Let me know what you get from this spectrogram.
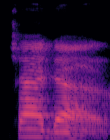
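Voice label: "cadar", Malay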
